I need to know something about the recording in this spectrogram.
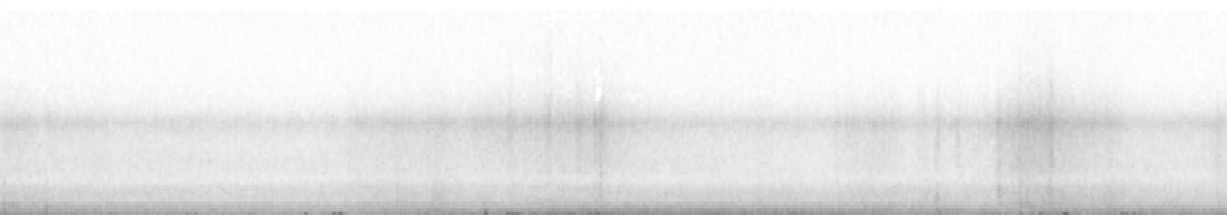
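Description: Ocean surf washing steadily onto the beach, with wind gusting irregularly on the microphone.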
